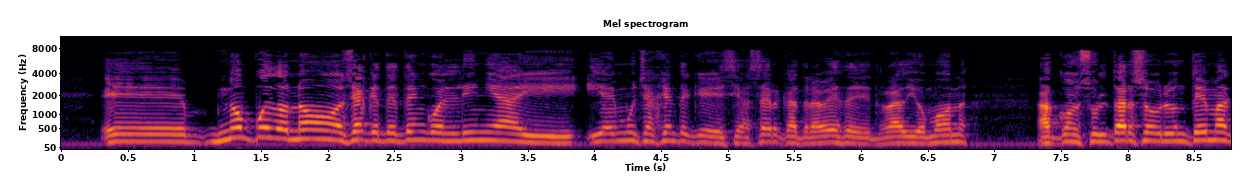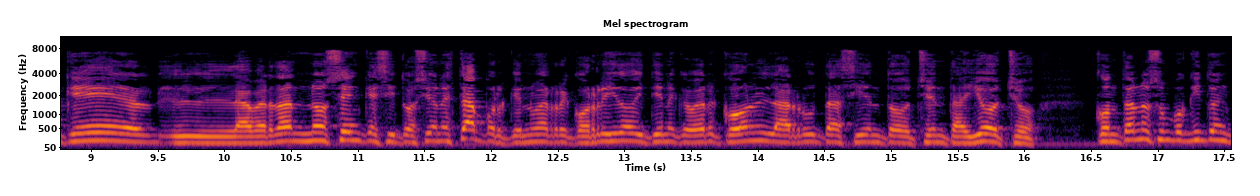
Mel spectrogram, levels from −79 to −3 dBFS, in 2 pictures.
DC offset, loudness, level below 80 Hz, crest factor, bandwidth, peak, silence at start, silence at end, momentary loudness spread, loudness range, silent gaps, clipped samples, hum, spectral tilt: under 0.1%; -28 LUFS; -68 dBFS; 22 dB; 8 kHz; -6 dBFS; 0.3 s; 0 s; 8 LU; 4 LU; none; under 0.1%; none; -5.5 dB/octave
